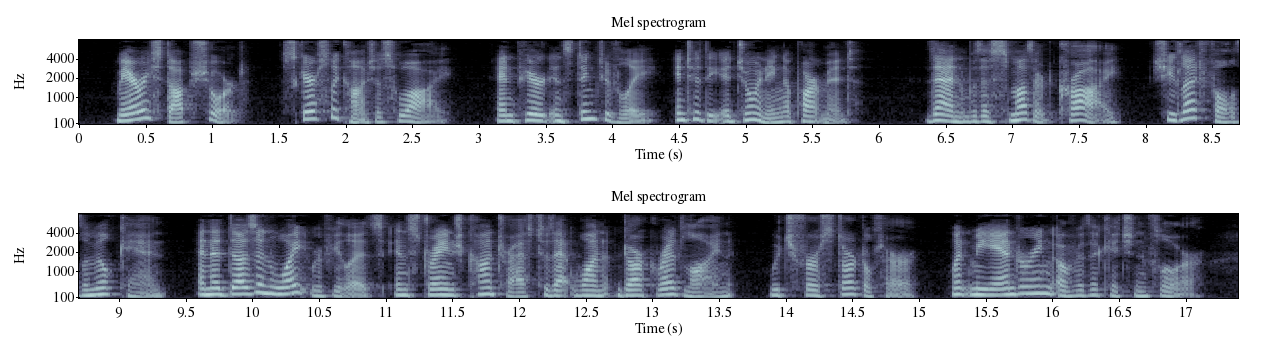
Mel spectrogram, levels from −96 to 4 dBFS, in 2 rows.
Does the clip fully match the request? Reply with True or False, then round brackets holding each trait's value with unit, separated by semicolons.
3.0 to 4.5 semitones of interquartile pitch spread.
True (4.0 semitones)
